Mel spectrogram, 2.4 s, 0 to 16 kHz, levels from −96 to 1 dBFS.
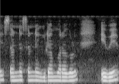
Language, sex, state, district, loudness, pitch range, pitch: Kannada, female, Karnataka, Koppal, -16 LUFS, 165-180 Hz, 170 Hz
